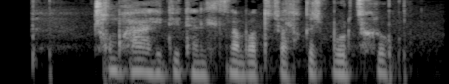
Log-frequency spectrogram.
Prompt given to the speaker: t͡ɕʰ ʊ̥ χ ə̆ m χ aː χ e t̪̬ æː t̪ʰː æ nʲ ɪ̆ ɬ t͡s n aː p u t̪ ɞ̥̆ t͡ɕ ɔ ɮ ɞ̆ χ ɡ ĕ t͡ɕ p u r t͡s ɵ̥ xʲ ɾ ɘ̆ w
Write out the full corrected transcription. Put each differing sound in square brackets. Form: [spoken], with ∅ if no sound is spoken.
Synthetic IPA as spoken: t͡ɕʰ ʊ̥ χ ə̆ m χ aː [x] e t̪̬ [iː] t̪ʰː æ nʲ ɪ̆ ɬ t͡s n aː p [ɔ] t̪ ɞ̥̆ t͡ɕ ɔ ɮ ɞ̆ χ ɡ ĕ t͡ɕ p u r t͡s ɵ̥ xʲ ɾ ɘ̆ w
